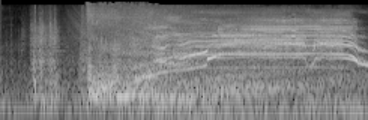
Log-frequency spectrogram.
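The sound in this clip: A cartoon spaceship shifts into fifth gear and takes off. A low rumble gives way to a sudden surge into a loud, steady roar, with whining tones that climb in pitch.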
